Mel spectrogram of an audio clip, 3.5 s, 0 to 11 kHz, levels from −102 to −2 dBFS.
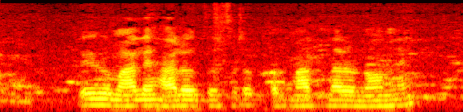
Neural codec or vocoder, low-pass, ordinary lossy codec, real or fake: none; 9.9 kHz; Opus, 64 kbps; real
